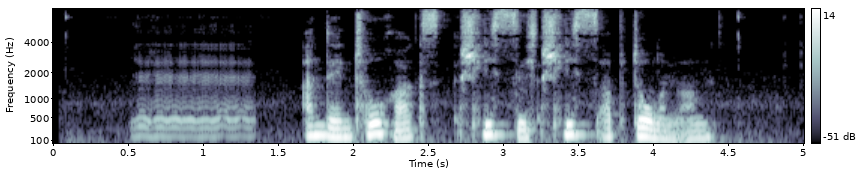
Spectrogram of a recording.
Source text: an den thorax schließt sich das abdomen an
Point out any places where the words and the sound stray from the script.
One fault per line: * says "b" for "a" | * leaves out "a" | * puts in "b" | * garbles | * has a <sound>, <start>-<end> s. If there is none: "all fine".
* has a laugh, 0.5-1.4 s
* says "schließt" for "das"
